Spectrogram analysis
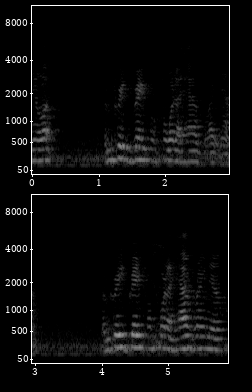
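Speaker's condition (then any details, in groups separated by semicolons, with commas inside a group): Cerebral palsy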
